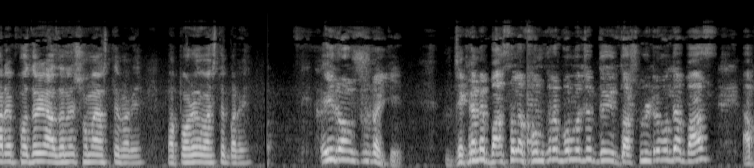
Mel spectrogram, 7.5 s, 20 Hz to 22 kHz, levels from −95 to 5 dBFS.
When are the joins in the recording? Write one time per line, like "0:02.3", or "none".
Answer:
0:02.6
